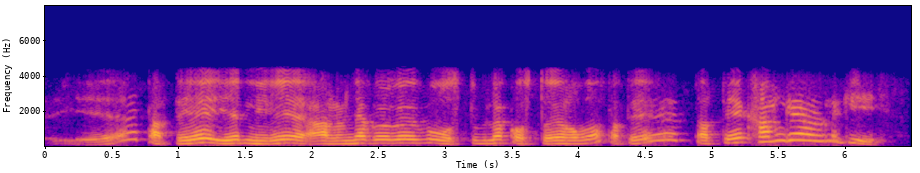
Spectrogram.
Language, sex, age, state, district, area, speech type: Assamese, male, 45-60, Assam, Golaghat, rural, conversation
